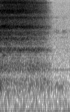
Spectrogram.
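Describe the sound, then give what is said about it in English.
A deep breath is drawn in during a guided meditation, a steady airy hiss lasting about a second before quickly fading away. “Take a deep breath in”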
